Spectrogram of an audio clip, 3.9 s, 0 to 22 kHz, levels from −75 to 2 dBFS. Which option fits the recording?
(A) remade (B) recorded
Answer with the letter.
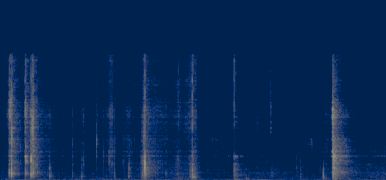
A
